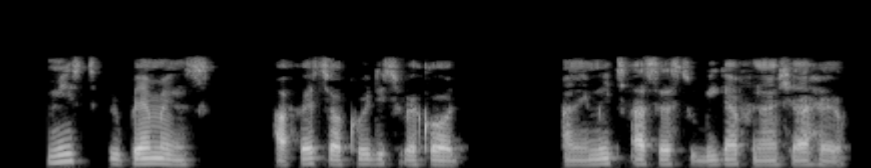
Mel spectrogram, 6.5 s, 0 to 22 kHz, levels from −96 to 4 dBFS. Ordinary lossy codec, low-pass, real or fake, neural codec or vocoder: MP3, 48 kbps; 5.4 kHz; real; none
